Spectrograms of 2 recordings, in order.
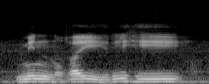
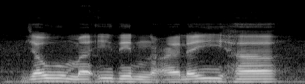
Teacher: را زیر ری، ہا کھڑا زیر ہی، غیرہی، من غیرہی۔ نون ساکن کے بعد غین آ رہا ہے، ہمیں اس نون ساکن کو ظاہر کر کے بلا گنہ جلد پڑھنا ہے۔ یا واو زبر یو، میم زبر ما، حمزہ زیر ای، ذال دو زیر دن، یومئذ۔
